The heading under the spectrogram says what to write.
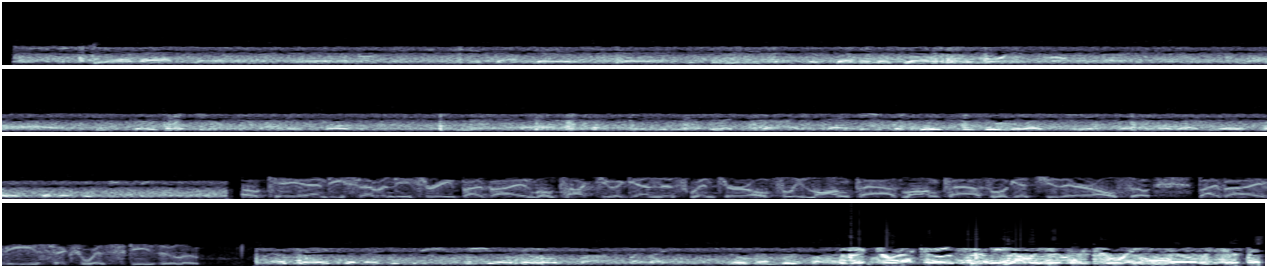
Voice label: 80 ssb; SSB-SP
